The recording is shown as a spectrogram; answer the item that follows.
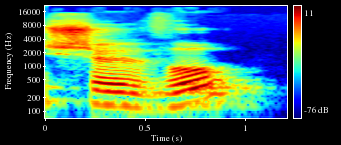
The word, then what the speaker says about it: chevaux: Donc on prononce toujours le son sans rajouter s'il y a une lettre à la fin, on ne la dit pas.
